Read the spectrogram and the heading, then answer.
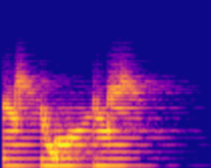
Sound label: Logo Triple Pulse; Sonic Logo; Blastwave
